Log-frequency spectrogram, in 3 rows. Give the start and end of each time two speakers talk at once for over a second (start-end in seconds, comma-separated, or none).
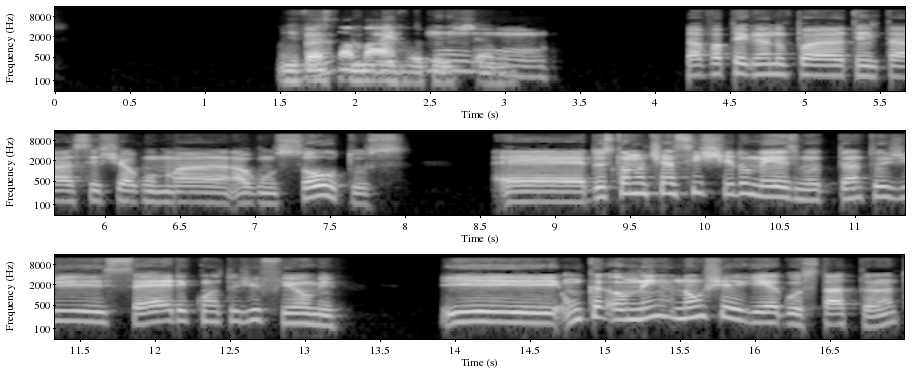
1.7-3.1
